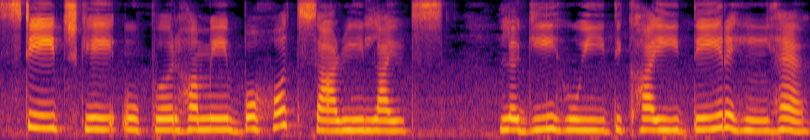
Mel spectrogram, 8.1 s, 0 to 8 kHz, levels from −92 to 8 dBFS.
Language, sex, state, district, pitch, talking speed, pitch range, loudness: Hindi, female, Punjab, Fazilka, 235 Hz, 95 wpm, 225-245 Hz, -14 LUFS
